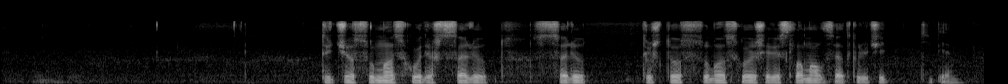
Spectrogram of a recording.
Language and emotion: Russian, neutral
